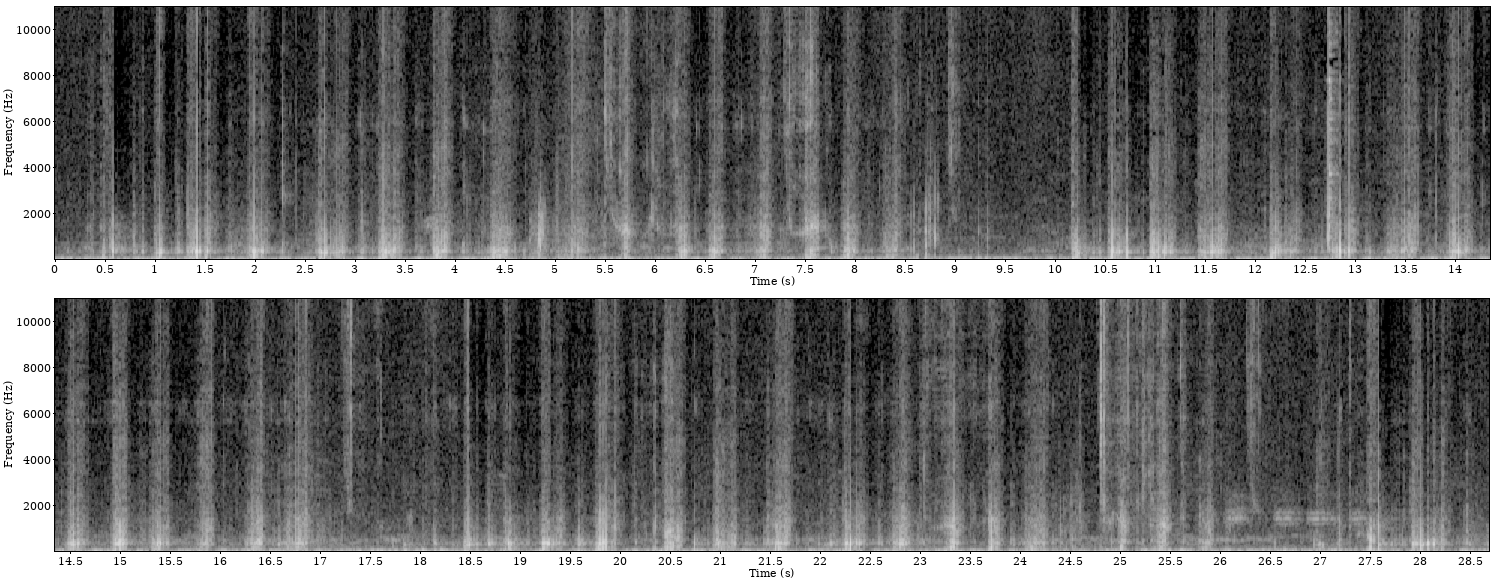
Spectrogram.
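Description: A person chewing and biting crunchy sweets close to a lapel microphone: a continuous run of crisp crunches. A short metallic ringing, like a spoon touching a steel bowl, comes a couple of seconds before the end.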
